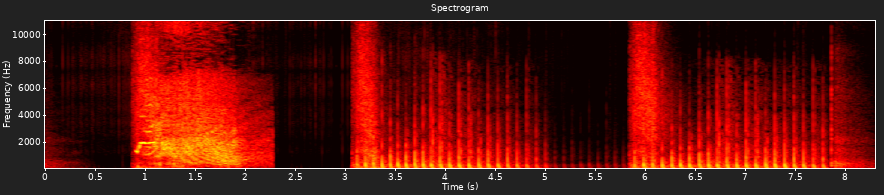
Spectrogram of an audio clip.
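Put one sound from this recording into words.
Firework rockets whoosh and crackle as they shoot upward.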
